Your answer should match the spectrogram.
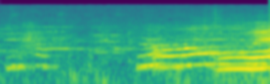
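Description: A high voice singing long, gliding notes, coming in about a second in after a quiet start.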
